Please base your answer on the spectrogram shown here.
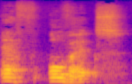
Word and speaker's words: f(x): see when you do this topic uh it's pronounced f of x and sometimes you'll get a question and there'll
